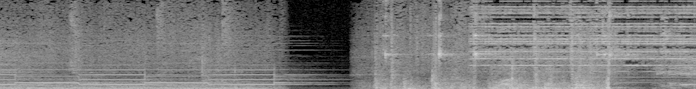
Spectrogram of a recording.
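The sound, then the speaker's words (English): A loud electronic alarm at a fire station sounds with steady alternating tones, breaks off briefly, then returns as a piercing multi-tone wail over clattering movement and bustle. “The alarm.”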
